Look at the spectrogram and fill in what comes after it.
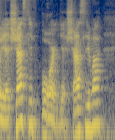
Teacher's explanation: So the way we say this word is we combine these two letters, these two sounds, into one sound, which is going to be sh, sh, and then we do not pronounce the letter t, so letter t is silent.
